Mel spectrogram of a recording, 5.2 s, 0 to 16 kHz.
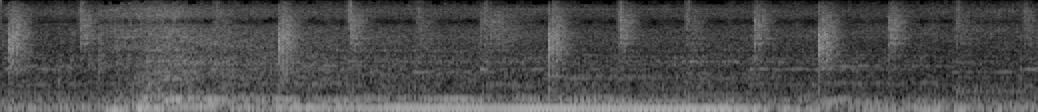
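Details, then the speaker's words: VW Golf at startup: rev flare, then steady raised idle that doesn't drop to the specified 950 rpm; rev hang on startup, cause not yet found. "It's idling high though. It's not supposed to idle there, it's supposed to idle at 950."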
